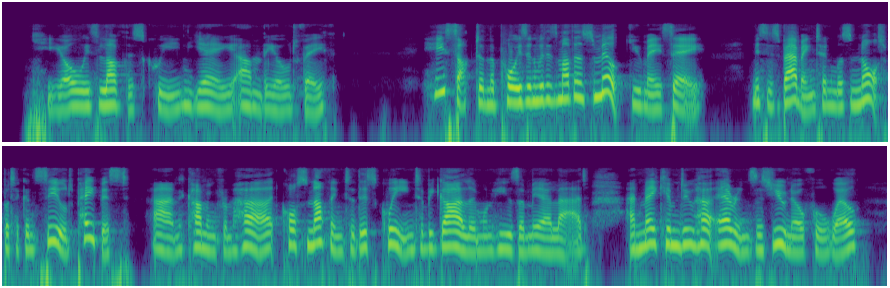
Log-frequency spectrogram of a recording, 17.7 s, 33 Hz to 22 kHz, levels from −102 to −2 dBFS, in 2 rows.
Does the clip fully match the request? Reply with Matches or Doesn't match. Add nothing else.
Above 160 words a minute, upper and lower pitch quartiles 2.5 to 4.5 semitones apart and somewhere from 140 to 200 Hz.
Doesn't match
